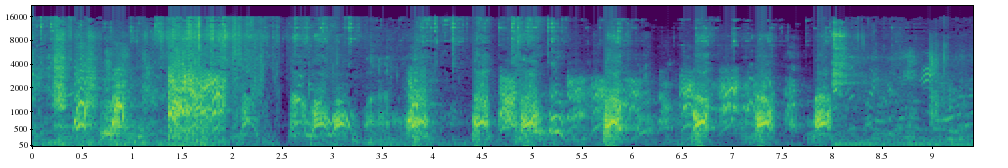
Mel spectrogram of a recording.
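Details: During a dominance tussle at a dog park between a Dwarf Staffordshire Terrier and an American Bully, short barks and growly yelps repeat irregularly, roughly one or two each second, over background chatter from people.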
